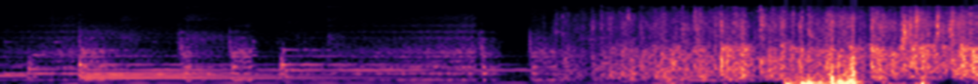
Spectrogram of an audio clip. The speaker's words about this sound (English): Big round of applause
